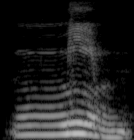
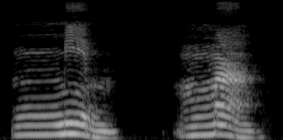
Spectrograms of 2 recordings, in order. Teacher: Yang pertama, dua perut bibir bagian luar. Dua perut bibir bagian luar, keluar daripadanya huruf mim. Mim. Nah, tertekan.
